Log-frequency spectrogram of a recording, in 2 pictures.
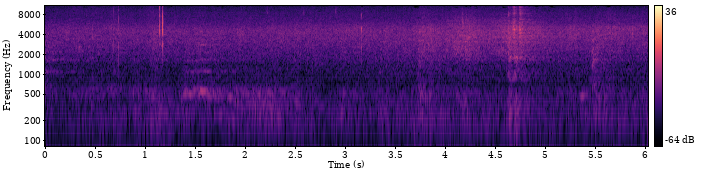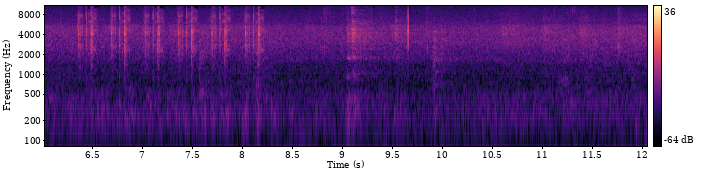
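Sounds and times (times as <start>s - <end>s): tram running noise: 0.0s - 12.0s
metallic wheel clicks on track: 6.3s - 8.3s.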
